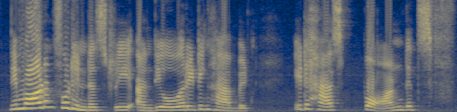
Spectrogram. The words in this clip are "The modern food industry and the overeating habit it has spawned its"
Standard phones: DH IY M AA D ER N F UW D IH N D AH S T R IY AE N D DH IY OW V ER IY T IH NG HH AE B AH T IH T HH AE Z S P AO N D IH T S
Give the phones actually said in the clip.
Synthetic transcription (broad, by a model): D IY M AA D ER N F UW D IH N D AH S T R IY AE N D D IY OW V ER IY T IH NG HH AE B AH T IH T HH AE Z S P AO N D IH T S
